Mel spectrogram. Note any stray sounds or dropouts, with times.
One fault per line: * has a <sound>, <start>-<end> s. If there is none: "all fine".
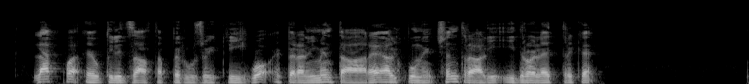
all fine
